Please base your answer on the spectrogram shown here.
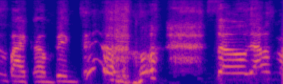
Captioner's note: laughs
